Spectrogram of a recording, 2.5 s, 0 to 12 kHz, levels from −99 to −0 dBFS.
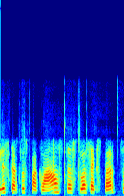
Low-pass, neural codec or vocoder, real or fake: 7.2 kHz; none; real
